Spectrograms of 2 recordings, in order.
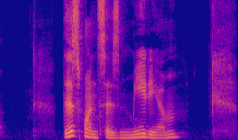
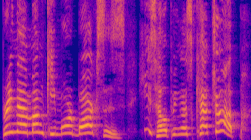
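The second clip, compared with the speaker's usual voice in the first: high excited shout; yelling; 12 semitones higher, 8 dB louder than usual. Acted. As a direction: call out gleefully over the noise. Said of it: "Somebody noticed and yelled".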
